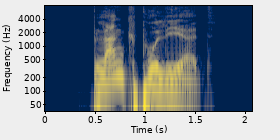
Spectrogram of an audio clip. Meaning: polished (intensely cleaned)
- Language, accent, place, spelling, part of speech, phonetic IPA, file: German, Germany, Berlin, blankpoliert, adjective, [ˈblaŋkpoˌliːɐ̯t], De-blankpoliert.ogg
